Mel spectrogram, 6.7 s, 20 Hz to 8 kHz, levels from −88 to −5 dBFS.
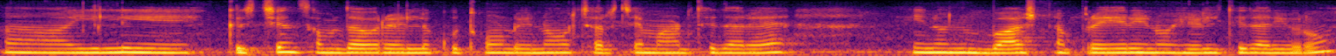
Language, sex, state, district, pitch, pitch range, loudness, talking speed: Kannada, female, Karnataka, Dakshina Kannada, 215 Hz, 210-225 Hz, -15 LUFS, 155 wpm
